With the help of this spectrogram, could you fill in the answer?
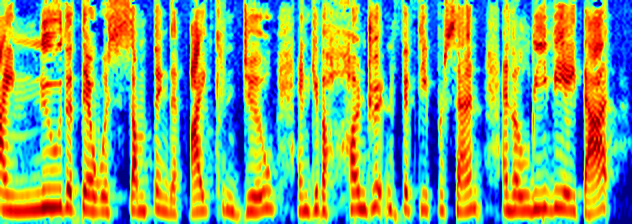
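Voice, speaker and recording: A woman's medium-pitched, a plain, everyday voice at a moderate pace, with hardly any pauses, fairly even intonation, and a dry, close sound with no echo. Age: 40s. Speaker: business leader and podcaster. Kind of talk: casual interview chat. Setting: in person with host.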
